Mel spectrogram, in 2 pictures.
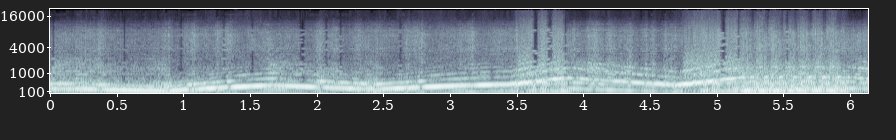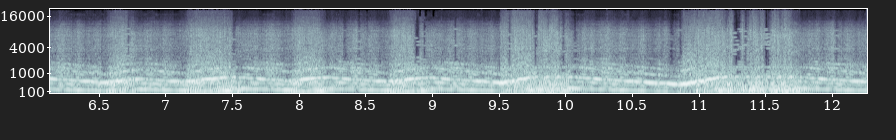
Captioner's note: rev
